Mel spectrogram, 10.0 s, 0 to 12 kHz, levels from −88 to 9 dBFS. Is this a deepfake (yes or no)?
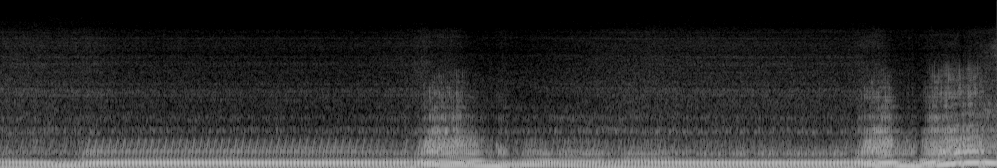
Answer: no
